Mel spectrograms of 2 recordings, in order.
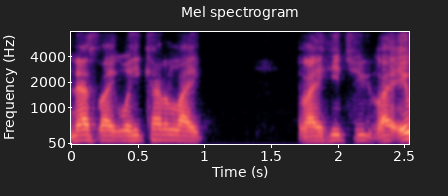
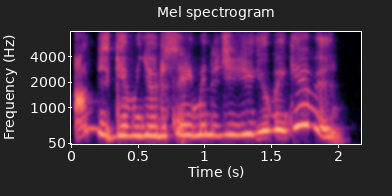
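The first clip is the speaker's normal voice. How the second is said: heated retort; 9 semitones higher than usual. Retold or imitated. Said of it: "I said".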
